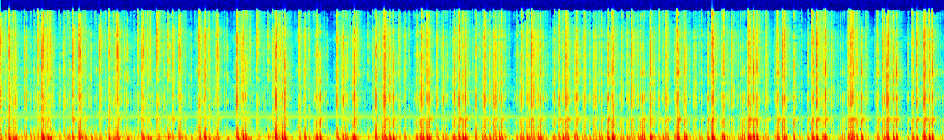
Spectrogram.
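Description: An empty, hollow brown cardboard tube is held upright close to the microphone and tapped and scratched with long fingernails. Quick, irregular taps and scratchy rustles run continuously, each giving a short, dull, hollow thump that dies away almost at once. The sound is mostly low and boomy, with only a little bright scratch on top and a faint steady tone underneath.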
